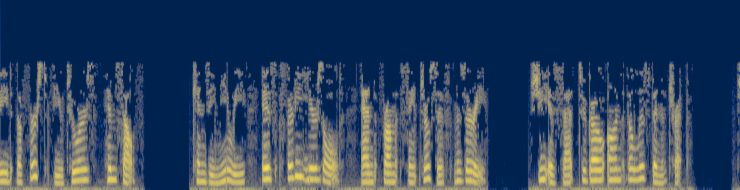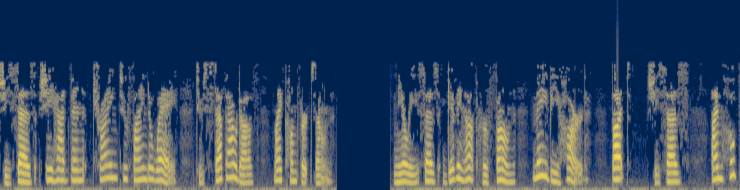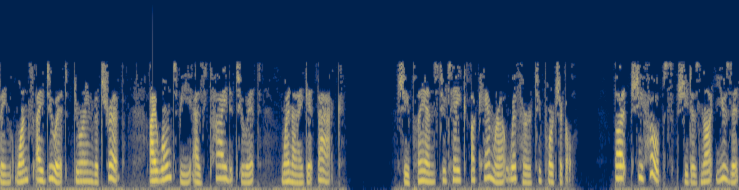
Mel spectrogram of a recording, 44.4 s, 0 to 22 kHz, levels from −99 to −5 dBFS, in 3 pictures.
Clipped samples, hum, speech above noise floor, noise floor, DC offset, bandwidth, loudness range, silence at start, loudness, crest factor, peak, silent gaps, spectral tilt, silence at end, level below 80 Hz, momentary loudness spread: under 0.1%; none; over 70 dB; under -90 dBFS; under 0.1%; 6 kHz; 4 LU; 0 s; -21 LUFS; 20 dB; 0 dBFS; 2.99-3.78 s, 9.93-10.03 s, 10.26-10.38 s, 14.26-14.61 s, 21.56-22.59 s, 36.65-37.02 s, 37.10-37.20 s, 37.34-37.38 s; -4 dB/octave; 0 s; -48 dBFS; 10 LU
